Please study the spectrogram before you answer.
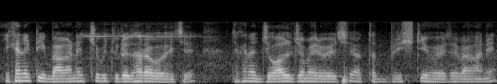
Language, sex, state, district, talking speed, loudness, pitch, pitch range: Bengali, male, West Bengal, North 24 Parganas, 180 wpm, -20 LUFS, 140 Hz, 130-145 Hz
